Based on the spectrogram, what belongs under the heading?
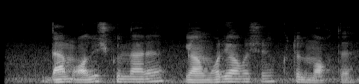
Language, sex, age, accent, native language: Uzbek, male, 18-24, Jizzax, Uzbek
